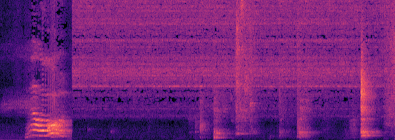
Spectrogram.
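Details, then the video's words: Pet cat protesting during a bath indoors, one drawn-out harmonic meow lasting about a second, then quiet with scattered splashes and handling noises. "냥빨의 날 | 고양이 목욕"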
